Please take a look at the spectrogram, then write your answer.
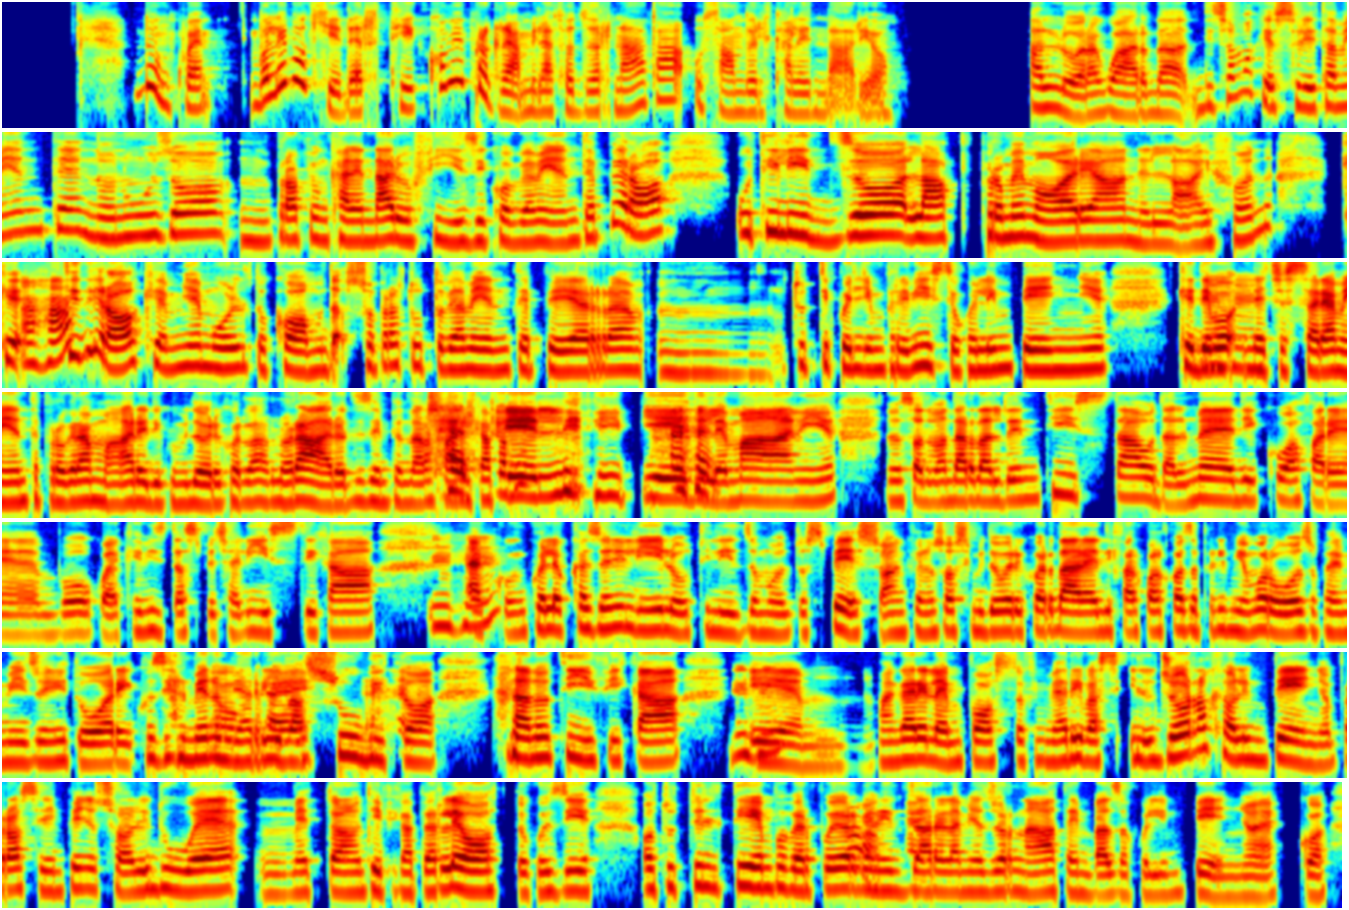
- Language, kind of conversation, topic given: Italian, podcast, Come programmi la tua giornata usando il calendario?
- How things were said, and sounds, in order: "proprio" said as "propio"; laughing while speaking: "capelli, i"; laughing while speaking: "Certo"; giggle; laughing while speaking: "almeno"; chuckle; laughing while speaking: "la"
